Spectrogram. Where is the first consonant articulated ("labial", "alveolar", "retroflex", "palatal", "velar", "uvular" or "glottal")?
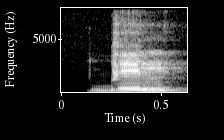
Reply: labial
